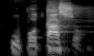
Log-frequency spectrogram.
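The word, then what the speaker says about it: ὑποτάσσω: Viene de una palabra griega que se pronuncia upotazo.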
